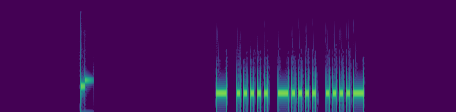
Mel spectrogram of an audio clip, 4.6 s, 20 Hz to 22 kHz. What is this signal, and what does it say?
Morse code, heard as a keyed tone, about 34 wpm, 700 Hz. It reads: T564
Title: Numbers - Contest Style - 4-Digit 35wpm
